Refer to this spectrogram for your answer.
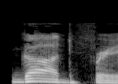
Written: godfrey

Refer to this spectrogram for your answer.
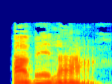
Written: abailard

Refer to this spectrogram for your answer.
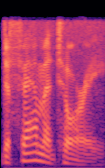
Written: defamatory

